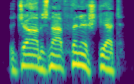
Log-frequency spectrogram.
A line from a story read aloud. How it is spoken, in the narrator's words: Vessel spat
